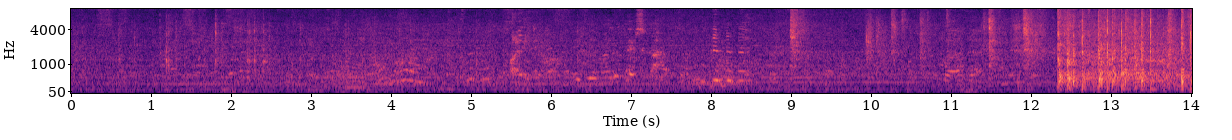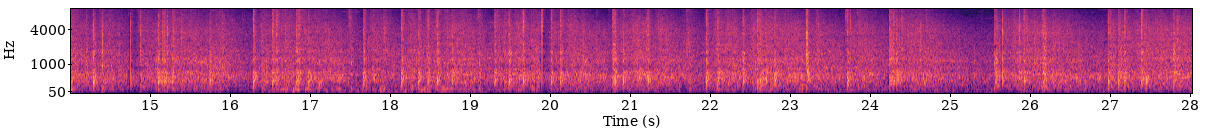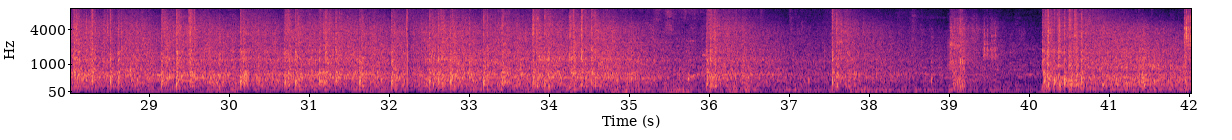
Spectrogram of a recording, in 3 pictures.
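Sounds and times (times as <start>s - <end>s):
fireworks crackling and popping: 0.0s - 42.0s
sharp firework bangs: 12.0s - 42.0s.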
